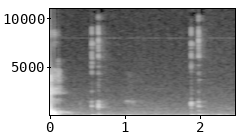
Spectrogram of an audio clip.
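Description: Two computer mouse clicks about a second and a half apart, the second the sharper, over a faint low hum.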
